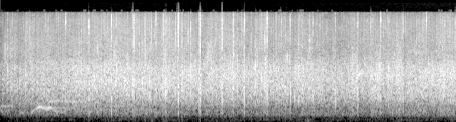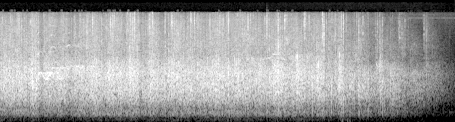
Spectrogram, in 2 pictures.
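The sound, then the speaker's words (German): Sustained applause from a large conference audience, a dense steady clatter of many hands clapping for over ten seconds before tapering off at the end, given for the conference's video streaming team. “Wir wollen diese Konferenz, es gibt ja die ganze Zeit schon Videostreaming von den VOG-Leuten, auch dafür nochmal einen Applaus.”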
